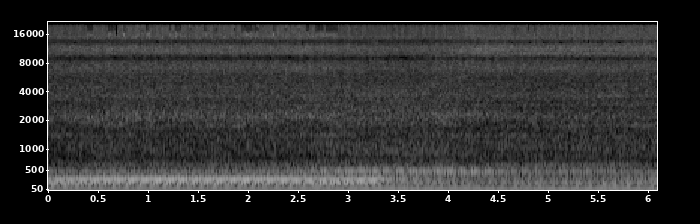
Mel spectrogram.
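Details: Rear-engine Honda CRX with custom turbo kit, first start after install: steady, smooth idle with even low hum and slight settle partway through; engine idling healthily.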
